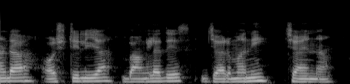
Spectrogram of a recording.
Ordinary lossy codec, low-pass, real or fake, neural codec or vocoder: none; 7.2 kHz; fake; vocoder, 22.05 kHz, 80 mel bands, WaveNeXt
